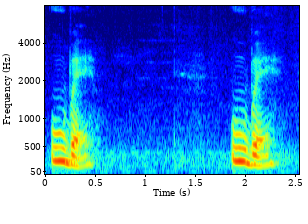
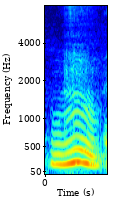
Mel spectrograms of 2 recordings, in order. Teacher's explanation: Now, this letter can be a little tricky because in English, this letter is a vv sound, like where your teeth actually touch your bottom lip. In Spanish though, your lips actually come together to make a B sound.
